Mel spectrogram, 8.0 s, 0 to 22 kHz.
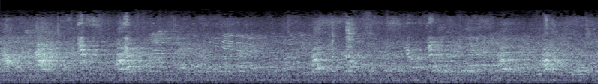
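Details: Agility trial dog, AKC event, Winchester, Virginia, July 2010: scattered abrupt barks every one to two seconds, partly masked by continuous human voices and crowd noise.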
